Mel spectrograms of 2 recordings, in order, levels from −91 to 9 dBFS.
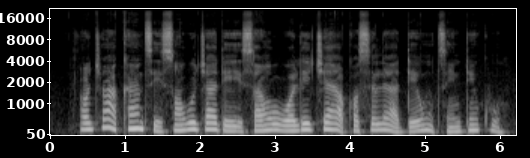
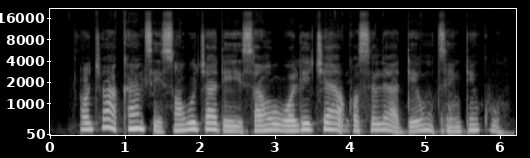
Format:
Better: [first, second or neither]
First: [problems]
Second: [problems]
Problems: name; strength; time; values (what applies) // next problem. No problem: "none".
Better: first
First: none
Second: noise reduction (neural mask model Resemble Enhance denoiser)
